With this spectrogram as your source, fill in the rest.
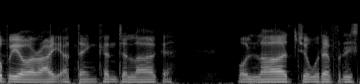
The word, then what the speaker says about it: Lage: Yeah, Jimenez will get, once he gets going again, they'll be alright, I think, under Lager. Or Large, or whatever his name is pronounced. No. Large. Large, is it?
